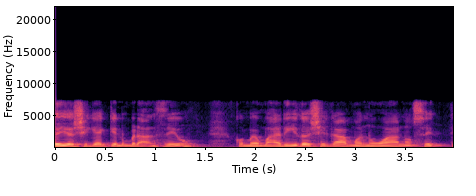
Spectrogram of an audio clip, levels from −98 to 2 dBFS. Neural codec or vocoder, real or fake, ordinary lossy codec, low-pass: codec, 16 kHz, 4 kbps, FunCodec, trained on Chinese and English, 50 frames a second; fake; none; 7.2 kHz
